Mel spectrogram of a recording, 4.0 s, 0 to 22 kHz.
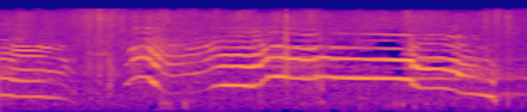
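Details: Elk calling to keep in touch with the herd during a move between grazing areas on February 3, 2012, a group of about 42 passing: a drawn-out, wavering, high whistled mew with rising and falling steps, closely preceded by shorter squeals.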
